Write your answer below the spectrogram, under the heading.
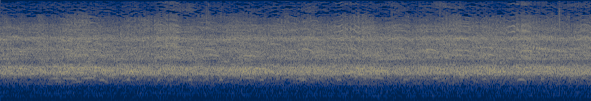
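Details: A man speaks steadily over a constant outdoor hiss, with no distinct animal calls standing out.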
